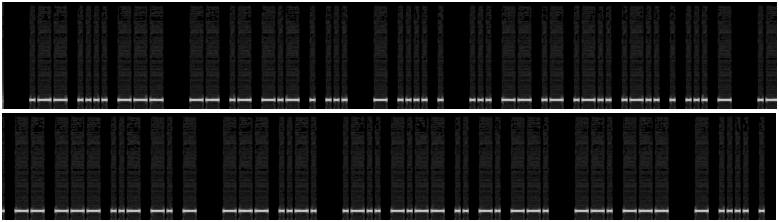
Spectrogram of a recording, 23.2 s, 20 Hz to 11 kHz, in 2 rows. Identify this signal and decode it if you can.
Morse code, heard as a keyed tone, about 20 wpm, 1000 Hz. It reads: WHO MAKES THE SMALLEST AMOUNT OF LYING GO THE
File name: qotdfiles / 20wpm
